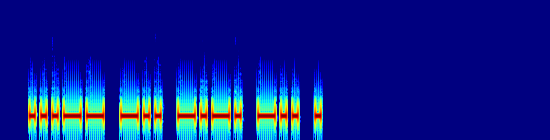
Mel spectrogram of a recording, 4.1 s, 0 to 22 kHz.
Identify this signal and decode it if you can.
Morse code, heard as a keyed tone, about 28 wpm, 700 Hz. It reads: 3DCDE
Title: Code Groups - 5 Letter:Numbers - 28wpm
